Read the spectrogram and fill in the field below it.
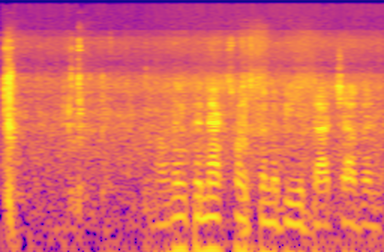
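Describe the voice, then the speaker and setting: A man's voice: fairly low pitch, fairly even intonation, normal speed. A man bantering casually as a camping companion, chipping in with short folksy remarks. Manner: brief, folksy interjections. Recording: loud outdoor camp background noise.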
